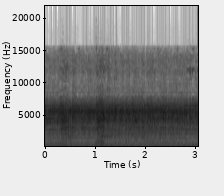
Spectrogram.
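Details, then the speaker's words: Chinese RBC411 two-stroke brush cutter, about 8 years old, revved to full throttle; high buzzing with a thin steady whine on top, gear head running hot, greasing to be tried: gear head whine. "ต้องลองอัดจารบีดูนะครับเสียงเกียร์หอนครับ"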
